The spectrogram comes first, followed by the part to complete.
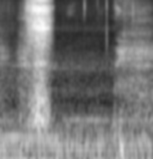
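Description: A person's sharp breath out close to the microphone, once, about half a second in, over a steady low rumble.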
